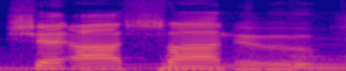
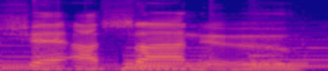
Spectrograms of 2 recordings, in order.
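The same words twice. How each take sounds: The two takes are said the same way.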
